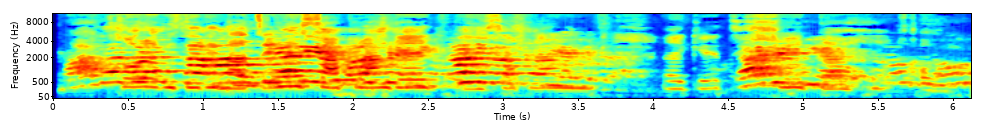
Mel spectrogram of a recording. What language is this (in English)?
Georgian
